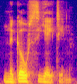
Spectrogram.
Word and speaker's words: negotiating: The UK's, and here's the difficult word to pronounce, negotiating. We have to put the different stresses on the syllables. Negotiating, and then put them together, negotiating. Negotiating, okay? So the UK's negotiating stance, S-T-A-N-C-E, and stance means their position, okay?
